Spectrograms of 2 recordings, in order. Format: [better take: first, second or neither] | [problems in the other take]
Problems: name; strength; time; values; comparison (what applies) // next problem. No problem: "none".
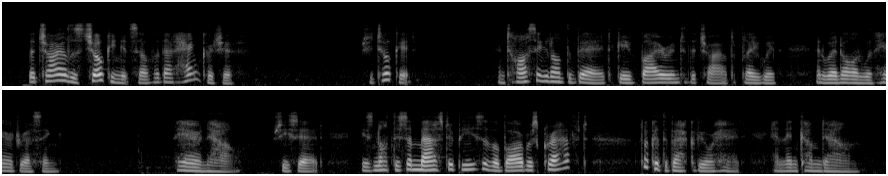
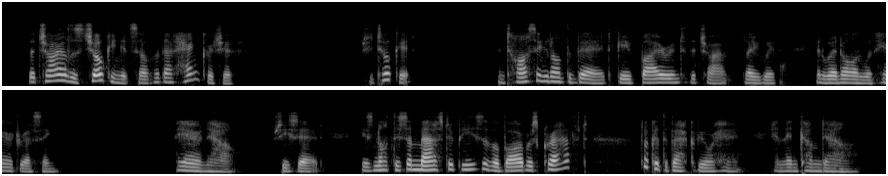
first | noise reduction (neural mask model DeepFilterNet 3)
